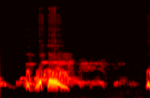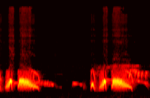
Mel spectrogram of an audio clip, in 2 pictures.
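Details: Spotted dove performing the 'gù thúc' coo to provoke a newly caught dove: three phrases, each a quick stuttered lead-in followed by a rounder, descending hollow coo, trailing into soft purring notes.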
